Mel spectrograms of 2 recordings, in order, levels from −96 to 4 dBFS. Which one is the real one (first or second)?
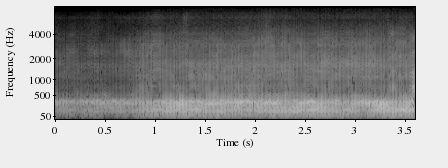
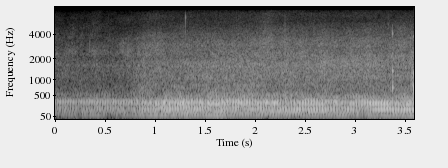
second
